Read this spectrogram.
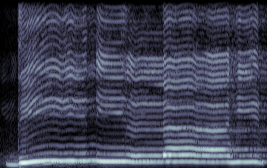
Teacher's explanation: اللہ کے حرف سے پہلے والے حرف پر زیر آ گئی، تو ہم اللہ کے حرف کو باریک پڑھیں گے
